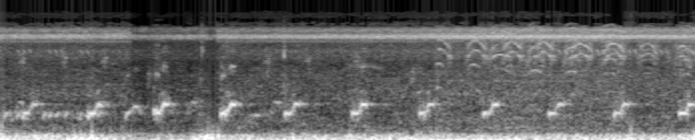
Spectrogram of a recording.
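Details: Steady repeated rising calls of a white-breasted waterhen, roughly every half second, with a few sharp clicks early and high twittering from another bird in the second half.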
